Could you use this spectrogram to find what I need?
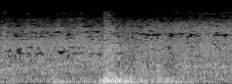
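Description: A heavy crash booms out once.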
